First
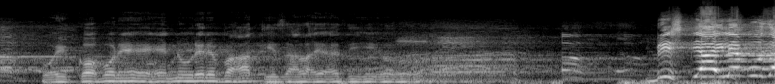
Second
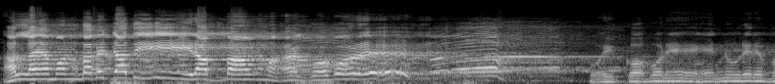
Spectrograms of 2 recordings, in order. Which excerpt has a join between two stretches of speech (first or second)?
first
